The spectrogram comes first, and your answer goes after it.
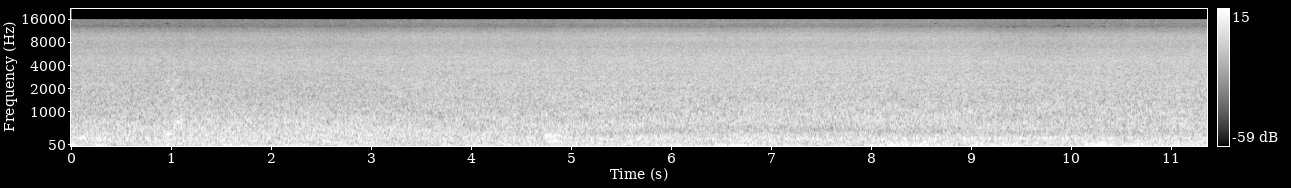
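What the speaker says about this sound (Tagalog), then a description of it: "para makarating tayo dun sa pinabagsakan ng tubig" A waterfall roars steadily and loudly, a dense, unbroken rush of falling water close by with no pauses.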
